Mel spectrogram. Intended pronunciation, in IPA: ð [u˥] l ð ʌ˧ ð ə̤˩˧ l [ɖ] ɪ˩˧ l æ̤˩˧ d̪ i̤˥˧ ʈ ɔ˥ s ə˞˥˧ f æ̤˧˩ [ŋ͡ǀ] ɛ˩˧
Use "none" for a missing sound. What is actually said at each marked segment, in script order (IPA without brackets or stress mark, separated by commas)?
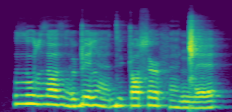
u˧, ɖ, ŋ͡ǁ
